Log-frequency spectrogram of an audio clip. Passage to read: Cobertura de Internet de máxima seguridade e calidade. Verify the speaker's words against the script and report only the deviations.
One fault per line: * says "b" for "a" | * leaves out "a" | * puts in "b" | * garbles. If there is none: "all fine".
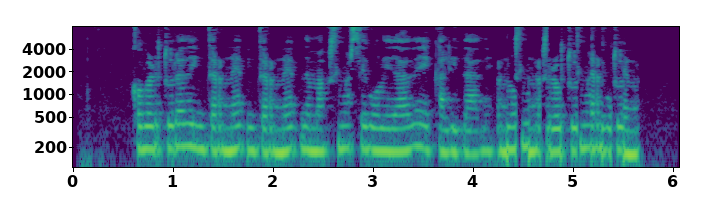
* puts in "Internet"
* garbles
